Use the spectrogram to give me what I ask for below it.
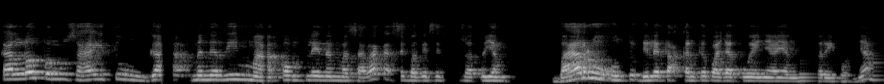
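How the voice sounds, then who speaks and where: A man giving a casual classroom lecture, chatty, often laughing and asking rhetorical questions. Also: sits high. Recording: echoey, dull lo-fi room recording.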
